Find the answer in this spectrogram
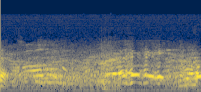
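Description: Men's voices talking over the murmur of an arena crowd.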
